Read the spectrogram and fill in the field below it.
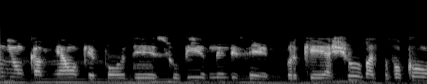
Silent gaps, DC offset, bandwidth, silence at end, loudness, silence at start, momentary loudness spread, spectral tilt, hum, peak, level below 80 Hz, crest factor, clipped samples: none; under 0.1%; 4 kHz; 0 s; -24 LUFS; 0 s; 11 LU; -7 dB/octave; none; -6 dBFS; -54 dBFS; 20 dB; under 0.1%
